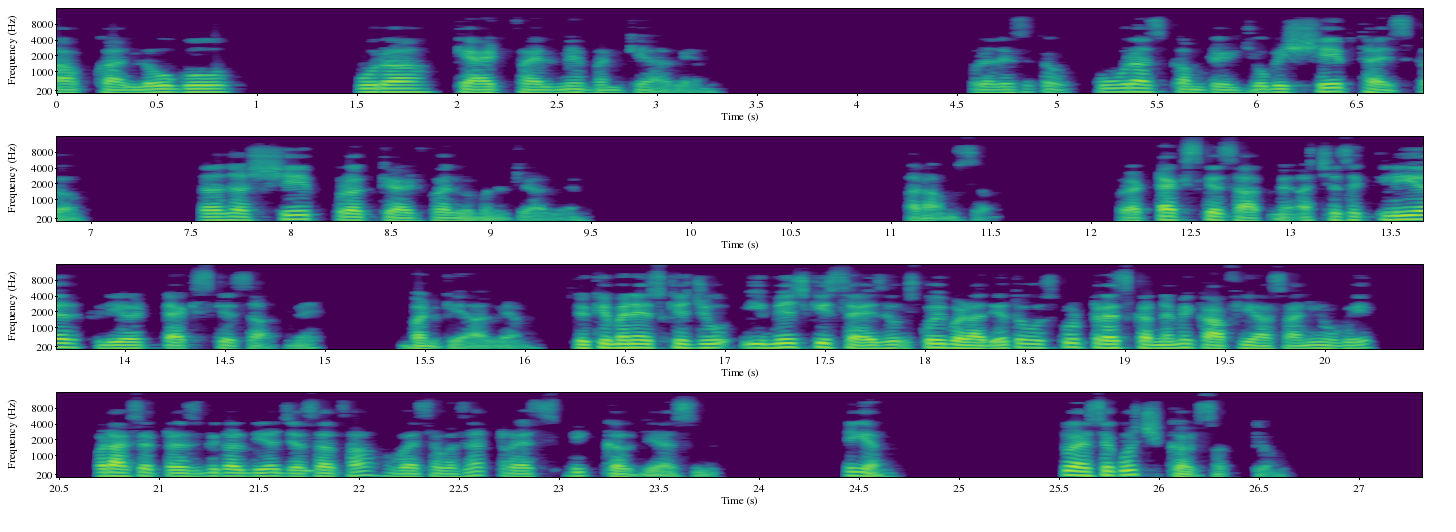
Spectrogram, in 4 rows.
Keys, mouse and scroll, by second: 0.3 click, 1.1 click, 1.9 click, 3.7 click, 5.2-7.2 drag, 9.0 middle click.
